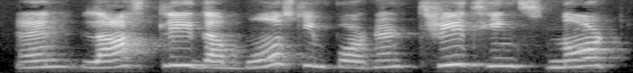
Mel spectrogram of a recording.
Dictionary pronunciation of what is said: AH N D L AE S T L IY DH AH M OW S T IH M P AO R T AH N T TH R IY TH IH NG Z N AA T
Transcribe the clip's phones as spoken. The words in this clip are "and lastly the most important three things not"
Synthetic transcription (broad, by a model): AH N D L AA S T L IY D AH M OW S T IH M P AO R T AH N T T R IY T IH NG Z N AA T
